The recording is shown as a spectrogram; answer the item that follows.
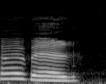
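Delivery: yawning while talking. Answering a question about how things have been, yawning while talking. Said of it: "Don't yawn and answer that".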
